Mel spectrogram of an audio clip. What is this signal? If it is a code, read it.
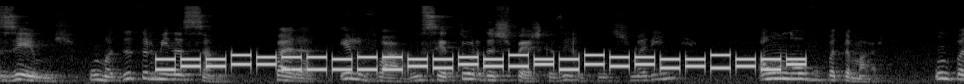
DTMF, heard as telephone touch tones, dialled by machine, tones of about 200 ms. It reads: 177#02212274079*1#8047671*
